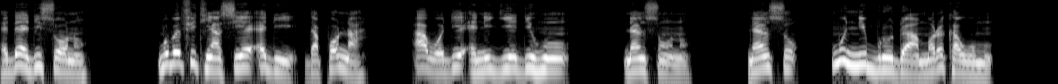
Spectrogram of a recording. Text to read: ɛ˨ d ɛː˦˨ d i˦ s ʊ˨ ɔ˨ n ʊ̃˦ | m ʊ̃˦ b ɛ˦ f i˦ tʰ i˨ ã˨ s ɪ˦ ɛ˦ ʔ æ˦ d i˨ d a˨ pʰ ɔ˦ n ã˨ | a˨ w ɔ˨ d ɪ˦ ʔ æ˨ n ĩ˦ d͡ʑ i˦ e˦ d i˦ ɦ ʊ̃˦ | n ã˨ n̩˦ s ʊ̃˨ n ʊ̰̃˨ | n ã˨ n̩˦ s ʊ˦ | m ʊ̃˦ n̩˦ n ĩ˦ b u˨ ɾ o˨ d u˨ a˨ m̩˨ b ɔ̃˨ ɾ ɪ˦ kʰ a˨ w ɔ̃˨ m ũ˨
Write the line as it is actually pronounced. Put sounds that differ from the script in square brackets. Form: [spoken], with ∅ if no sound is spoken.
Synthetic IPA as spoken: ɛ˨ d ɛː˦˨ d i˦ s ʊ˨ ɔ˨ n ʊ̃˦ | m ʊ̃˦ b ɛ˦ f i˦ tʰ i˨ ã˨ s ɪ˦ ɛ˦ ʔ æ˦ d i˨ d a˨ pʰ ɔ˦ n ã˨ | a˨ w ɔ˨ d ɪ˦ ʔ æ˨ n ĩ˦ d͡ʑ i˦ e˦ d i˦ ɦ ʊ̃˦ | n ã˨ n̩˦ s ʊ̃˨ n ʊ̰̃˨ | n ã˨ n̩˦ s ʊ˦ | m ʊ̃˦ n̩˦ n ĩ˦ b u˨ ɾ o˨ d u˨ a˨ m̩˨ [m] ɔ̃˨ ɾ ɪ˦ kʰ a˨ w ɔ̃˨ m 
